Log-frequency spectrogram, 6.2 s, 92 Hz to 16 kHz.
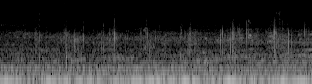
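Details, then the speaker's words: Neighbouring Ford F550-chassis motorhome with its furnace running: steady, deep droning hum under faint outdoor noise, the same loud low drone heard from a Ford-chassis RV; it is the furnace. "it is the furnace that is the craziest thing this is a ford f550 chassis and it's making the exact same noise as that ford chassis was when the furnace was running"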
